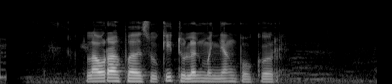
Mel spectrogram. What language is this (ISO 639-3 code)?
jav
